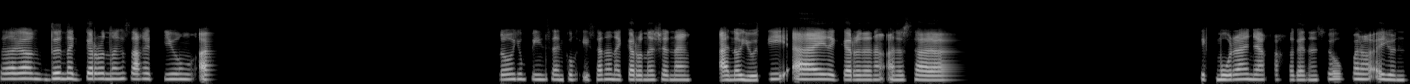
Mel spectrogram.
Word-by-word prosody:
Talagang 255 Hz, -2 st, +1 dB
dun 265 Hz, 0 st, +3 dB
nagkaroon 260 Hz, +1 st, +1 dB
ng 255 Hz, +1 st, -2 dB
sakit 250 Hz, 0 st, +1 dB, 0.2 s
yung 245 Hz, -1 st, -2 dB
a 225 Hz, 0 st, +2 dB, 2.8 s
no, 225 Hz, +1 st, 0 dB
yung 245 Hz, 0 st, -3 dB
pinsan 225 Hz, -2 st, -4 dB
kong 225 Hz, 0 st, -7 dB
isa 220 Hz, +2 st, -4 dB
na 235 Hz, -, -1 dB
nagkaroon 220 Hz, -1 st, -1 dB
na 215 Hz, -, 0 dB
siya 220 Hz, 0 st, -2 dB
ng 215 Hz, 0 st, +1 dB, 0.3 s
ano 210 Hz, +1 st, +4 dB
UTI, 235 Hz, +3 st, +3 dB
nagkaroon 215 Hz, 0 st, +1 dB
na 215 Hz, 0 st, +1 dB
ng -, -, -12 dB
ano 210 Hz, 0 st, -1 dB
sa 215 Hz, +1 st, 0 dB, 2.8 s
sikmura 225 Hz, +2 st, +1 dB
niya 225 Hz, -1 st, +1 dB
kakagano'n, 215 Hz, -1 st, -5 dB
so 125 Hz, -7 st, -5 dB
parang 245 Hz, -1 st, +1 dB
ayun, 215 Hz, -3 st, -1 dB
225 Hz, 130 wpm, -23 LUFS, 215-245 Hz, 2.8 s, ano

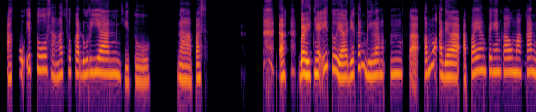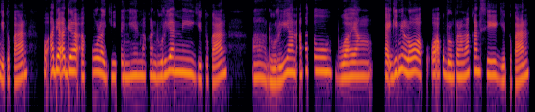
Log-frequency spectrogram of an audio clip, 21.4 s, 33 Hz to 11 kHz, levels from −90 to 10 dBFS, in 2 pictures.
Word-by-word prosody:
aku 210 Hz, +6 st, -3 dB
itu 300 Hz, -1 st, 0 dB
sangat 225 Hz, -2 st, -4 dB
suka 255 Hz, -2 st, -1 dB
durian 245 Hz, 0 st, +2 dB
gitu, 165 Hz, -2 st, -6 dB, 0.5 s
nah 180 Hz, -3 st, 0 dB
pas 195 Hz, +1 st, -1 dB, 1.5 s
Nah 220 Hz, -, +6 dB, 0.3 s
baiknya 240 Hz, 0 st, +9 dB
itu 320 Hz, +1 st, +2 dB
ya 205 Hz, -4 st, +6 dB
dia 230 Hz, -, +4 dB
kan 340 Hz, +2 st, 0 dB
bilang, 230 Hz, +2 st, +1 dB
mmm, 245 Hz, 0 st, 0 dB
"Ka -, -, 0 dB
kamu 275 Hz, +10 st, +2 dB
ada 210 Hz, -3 st, +4 dB
apa 180 Hz, +7 st, -4 dB
yang 290 Hz, 0 st, +2 dB
pengen 275 Hz, 0 st, +1 dB
kamu 270 Hz, 0 st, +2 dB
makan?" 265 Hz, 0 st, 0 dB
Gitu 175 Hz, -3 st, -4 dB
kan, 195 Hz, +9 st, -3 dB, 0.3 s
"oh -, -, -4 dB
ada 285 Hz, 0 st, +4 dB
ada 275 Hz, 0 st, +4 dB
aku 265 Hz, +6 st, -3 dB
lagi 210 Hz, -3 st, -3 dB
pengen 215 Hz, +2 st, -3 dB
makan 220 Hz, -1 st, -5 dB
durian 235 Hz, +7 st, 0 dB
nih" 250 Hz, -4 st, 0 dB
gitu 180 Hz, 0 st, -8 dB
kan, 195 Hz, +9 st, -2 dB, 0.5 s
eee, 200 Hz, 0 st, -5 dB
"durian 180 Hz, +12 st, -1 dB
apa 235 Hz, +5 st, -6 dB
tuh?" 275 Hz, -2 st, -1 dB
"Buah 200 Hz, +1 st, -1 dB
yang 215 Hz, 0 st, -2 dB, 0.4 s
kayak 215 Hz, -3 st, -1 dB
gini 275 Hz, +6 st, +1 dB
loh," 255 Hz, -1 st, +3 dB, 0.2 s
"oh 240 Hz, -, +1 dB
aku 245 Hz, -, -2 dB
belum 210 Hz, -2 st, +1 dB
pernah 215 Hz, +3 st, -1 dB
makan 275 Hz, +1 st, -1 dB
sih" 230 Hz, -5 st, -2 dB
gitu 175 Hz, -2 st, -8 dB
kan 180 Hz, +9 st, -1 dB
235 Hz, 150 wpm, -22 LUFS, 205-265 Hz, 1.5 s, baiknya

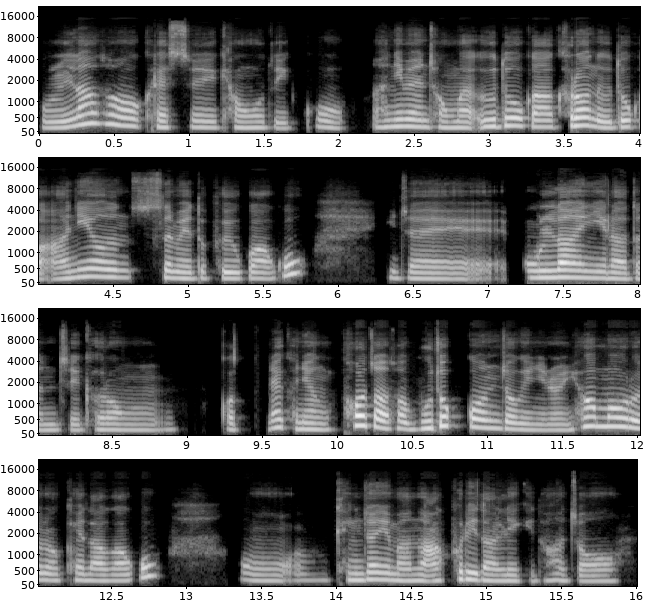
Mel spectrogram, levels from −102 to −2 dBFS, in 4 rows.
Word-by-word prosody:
몰라서 245 Hz, -, +2 dB
그랬을 195 Hz, -1 st, -4 dB
경우도 180 Hz, -1 st, -5 dB
있고 170 Hz, +1 st, -7 dB, 0.2 s
아니면 210 Hz, +1 st, 0 dB
정말 185 Hz, -2 st, -1 dB
의도가 215 Hz, -1 st, +3 dB
그런 240 Hz, +1 st, +4 dB
의도가 190 Hz, +1 st, -1 dB
아니었음에도 215 Hz, -3 st, -1 dB
불구하고 190 Hz, -, -1 dB, 0.5 s
이제 180 Hz, -4 st, -4 dB, 0.2 s
온라인이라든지 195 Hz, -6 st, +2 dB
그런 175 Hz, 0 st, -6 dB, 0.3 s
것들에 185 Hz, +6 st, -4 dB
그냥 190 Hz, -3 st, -2 dB
퍼져서 245 Hz, -9 st, +6 dB
무조건적인 225 Hz, -4 st, +2 dB
이런 170 Hz, +1 st, -5 dB
혐오로 280 Hz, 0 st, +5 dB
이렇게 200 Hz, -1 st, -2 dB
나가고 185 Hz, -, -1 dB, 0.5 s
어 185 Hz, -1 st, -8 dB
굉장히 210 Hz, +1 st, 0 dB
많은 180 Hz, -1 st, -1 dB
악플이 205 Hz, +6 st, +1 dB
달리기도 180 Hz, -1 st, -4 dB
하죠. 170 Hz, -3 st, -5 dB
195 Hz, 315 characters per minute, -23 LUFS, 180-220 Hz, 0.5 s, 퍼져서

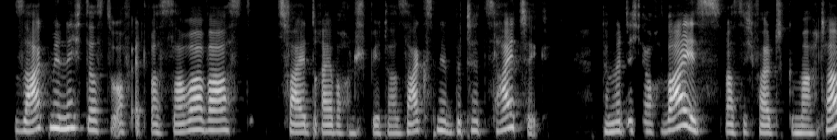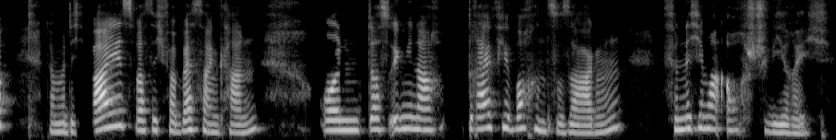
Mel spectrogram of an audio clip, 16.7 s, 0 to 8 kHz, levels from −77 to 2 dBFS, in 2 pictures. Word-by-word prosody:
„Sag 205 Hz, +6 st, +3 dB
mir 265 Hz, -2 st, +6 dB
nicht, 260 Hz, -1 st, +1 dB
dass 215 Hz, -1 st, -1 dB
du -, -, -8 dB
auf 185 Hz, 0 st, -4 dB
etwas 175 Hz, -2 st, -6 dB
sauer 215 Hz, +6 st, +4 dB
warst 220 Hz, -, +3 dB, 0.2 s
2, 175 Hz, -2 st, +1 dB
3 170 Hz, 0 st, -3 dB
Wochen 160 Hz, -1 st, -8 dB
später. 160 Hz, 0 st, -8 dB
Sag's 185 Hz, +7 st, -2 dB
mir 210 Hz, -3 st, -1 dB
bitte 195 Hz, +3 st, -6 dB
zeitig, 235 Hz, +7 st, -1 dB, 0.5 s
damit 190 Hz, +2 st, -3 dB
ich 200 Hz, -1 st, -8 dB
auch 185 Hz, 0 st, -7 dB
weiß, 220 Hz, 0 st, +6 dB
was 180 Hz, 0 st, -3 dB
ich 170 Hz, -, -11 dB
falsch 165 Hz, -1 st, -3 dB
gemacht 160 Hz, -1 st, -3 dB
habe, 295 Hz, +7 st, +5 dB, 0.4 s
damit 185 Hz, -1 st, -4 dB
ich 180 Hz, -, -13 dB
weiß, 290 Hz, +8 st, +6 dB
was 215 Hz, 0 st, -1 dB
ich 215 Hz, 0 st, -4 dB
verbessern 205 Hz, 0 st, -1 dB
kann.“ 175 Hz, +9 st, -5 dB, 0.5 s
Und 215 Hz, +1 st, +1 dB
das 235 Hz, 0 st, 0 dB
irgendwie 250 Hz, +2 st, -1 dB
nach 225 Hz, +1 st, +1 dB, 0.3 s
3, 250 Hz, +2 st, +1 dB
4 265 Hz, -3 st, -4 dB
Wochen 245 Hz, -5 st, -2 dB
zu 180 Hz, -3 st, -6 dB
sagen, 170 Hz, -, -3 dB, 0.4 s
finde 230 Hz, +1 st, -1 dB
ich 260 Hz, -, -8 dB
immer 250 Hz, -2 st, -1 dB
auch 220 Hz, -1 st, -6 dB
schwierig. 170 Hz, -4 st, -5 dB
210 Hz, 170 wpm, -21 LUFS, 175-235 Hz, 0.5 s, mir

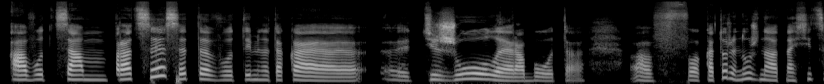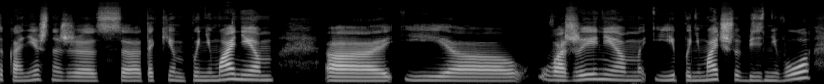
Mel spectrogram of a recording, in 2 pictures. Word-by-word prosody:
А 215 Hz, 0 st, +5 dB
вот 230 Hz, +2 st, -8 dB
сам 215 Hz, -3 st, +1 dB
процесс- 295 Hz, +12 st, +5 dB
это 245 Hz, -2 st, -2 dB
вот 205 Hz, 0 st, -10 dB
именно 215 Hz, -1 st, -7 dB
такая, 180 Hz, -4 st, 0 dB
э, 200 Hz, -3 st, -12 dB
тяжелая 225 Hz, -2 st, +4 dB
работа, 170 Hz, -1 st, -7 dB, 0.4 s
э, 180 Hz, -3 st, -7 dB
ф 165 Hz, -, -7 dB
к 195 Hz, -2 st, -6 dB
которой 255 Hz, +6 st, -5 dB
нужно 230 Hz, -3 st, -4 dB
относиться, 195 Hz, +6 st, -5 dB
конечно 195 Hz, +4 st, -1 dB
же, 180 Hz, -1 st, 0 dB
с 175 Hz, 0 st, -1 dB
таким 185 Hz, -1 st, -7 dB
пониманием, 205 Hz, +3 st, +2 dB, 0.5 s
а, 175 Hz, -1 st, +4 dB, 0.2 s
и 190 Hz, -3 st, -8 dB, 0.9 s
уважением, 205 Hz, 0 st, +1 dB
и 205 Hz, -1 st, -7 dB
понимать, 195 Hz, +4 st, 0 dB
что 215 Hz, -, +6 dB
без 180 Hz, 0 st, -6 dB
него 210 Hz, -, -3 dB
200 Hz, 110 wpm, -23 LUFS, 185-225 Hz, 0.9 s, что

